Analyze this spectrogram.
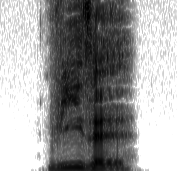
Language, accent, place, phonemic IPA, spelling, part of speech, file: German, Germany, Berlin, /ˈviːzl̩/, Wiesel, noun, De-Wiesel.ogg
- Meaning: weasel (Mustela nivalis)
